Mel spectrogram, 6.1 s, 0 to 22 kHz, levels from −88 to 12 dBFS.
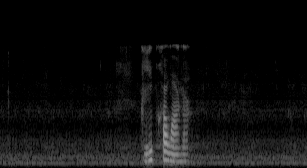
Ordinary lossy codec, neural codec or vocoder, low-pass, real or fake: none; autoencoder, 22.05 kHz, a latent of 192 numbers a frame, VITS, trained on one speaker; 7.2 kHz; fake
